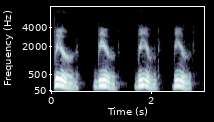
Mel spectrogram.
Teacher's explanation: you are anticipating bringing back your tongue for that R. So you might do beard, beard, beard, beard, instead of maintaining that E sound further forward in your mouth and dragging it back, okay? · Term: Co-articulation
